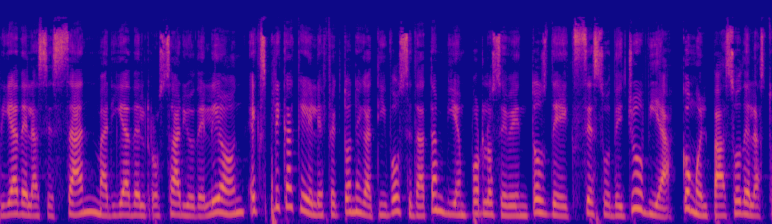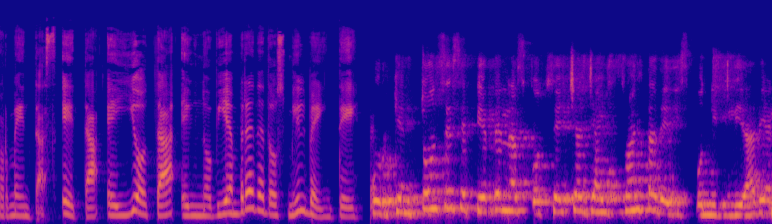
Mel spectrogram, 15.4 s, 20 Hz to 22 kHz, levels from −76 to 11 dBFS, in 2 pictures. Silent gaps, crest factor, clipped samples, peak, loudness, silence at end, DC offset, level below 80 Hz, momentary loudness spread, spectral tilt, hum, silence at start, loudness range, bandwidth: 11.34-11.40 s; 16 dB; under 0.1%; -6 dBFS; -22 LUFS; 0 s; under 0.1%; -56 dBFS; 8 LU; -4 dB/octave; none; 0 s; 5 LU; 16 kHz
